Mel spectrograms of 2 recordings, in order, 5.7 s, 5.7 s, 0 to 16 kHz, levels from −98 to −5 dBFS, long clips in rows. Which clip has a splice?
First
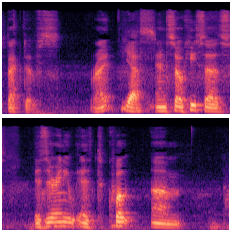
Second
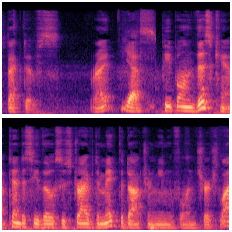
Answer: second; 2 cuts; at 1.9 s, 2.9 s

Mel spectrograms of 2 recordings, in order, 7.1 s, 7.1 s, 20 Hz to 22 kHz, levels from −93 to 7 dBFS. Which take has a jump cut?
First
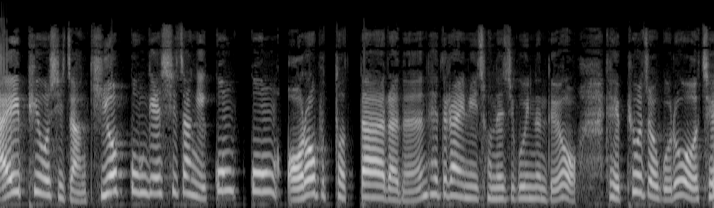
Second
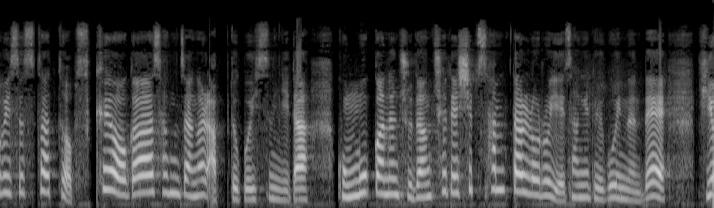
first; 1 cut; at 6.1 s

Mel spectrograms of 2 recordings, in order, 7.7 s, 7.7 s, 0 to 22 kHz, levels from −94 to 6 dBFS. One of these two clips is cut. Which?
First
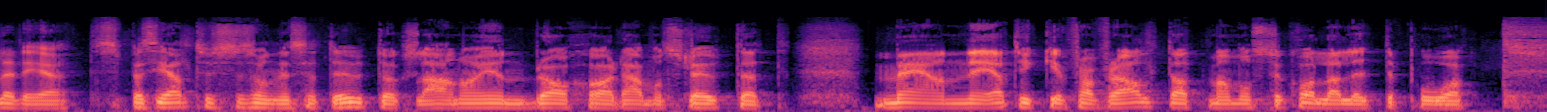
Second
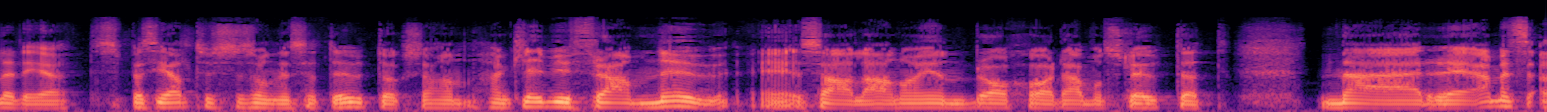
first; 2 cuts; at 2.1 s, 4.3 s

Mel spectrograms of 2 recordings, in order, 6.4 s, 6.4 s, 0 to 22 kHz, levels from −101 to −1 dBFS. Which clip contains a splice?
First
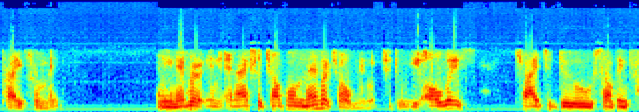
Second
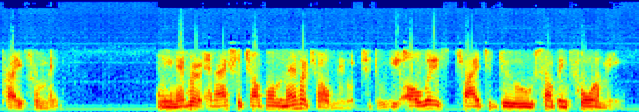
second; 2 cuts; at 2.0 s, 4.5 s

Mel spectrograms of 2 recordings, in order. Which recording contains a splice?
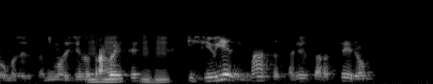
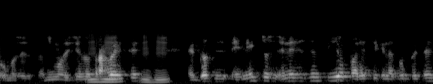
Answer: first; 1 cut; at 1.7 s

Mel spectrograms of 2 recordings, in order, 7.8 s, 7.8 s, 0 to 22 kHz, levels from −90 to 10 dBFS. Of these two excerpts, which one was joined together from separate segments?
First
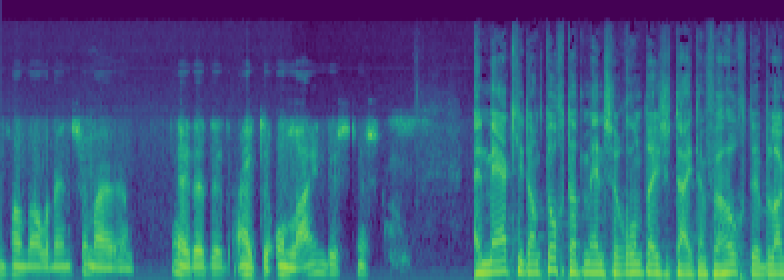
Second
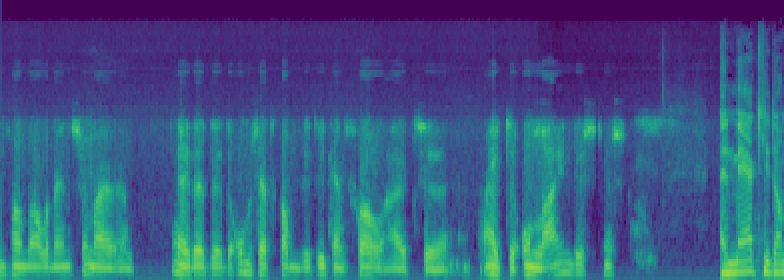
first; 1 cut; at 2.2 s

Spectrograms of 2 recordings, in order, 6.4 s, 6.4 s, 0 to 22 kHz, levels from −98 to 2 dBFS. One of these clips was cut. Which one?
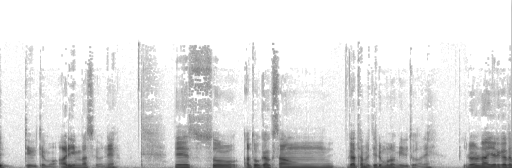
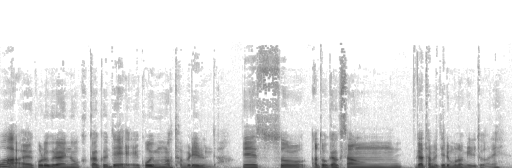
second; 1 cut; at 3.0 s

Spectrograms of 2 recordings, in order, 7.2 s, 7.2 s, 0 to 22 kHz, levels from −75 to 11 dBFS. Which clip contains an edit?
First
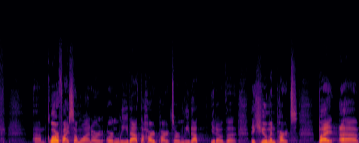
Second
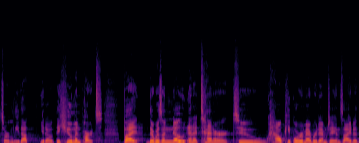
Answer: second; 2 cuts; at 1.1 s, 2.9 s

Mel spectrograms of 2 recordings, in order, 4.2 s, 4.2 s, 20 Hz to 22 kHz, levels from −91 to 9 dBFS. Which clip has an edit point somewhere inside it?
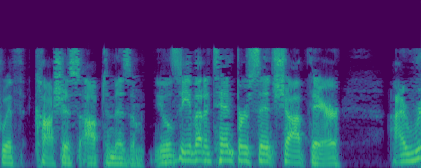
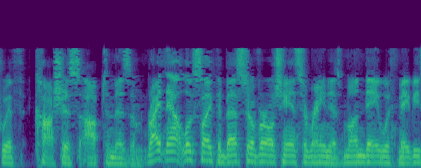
first; 1 cut; at 1.4 s

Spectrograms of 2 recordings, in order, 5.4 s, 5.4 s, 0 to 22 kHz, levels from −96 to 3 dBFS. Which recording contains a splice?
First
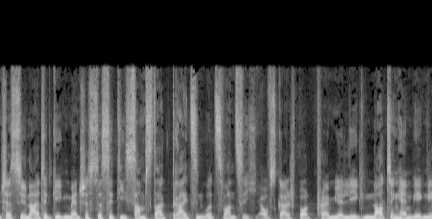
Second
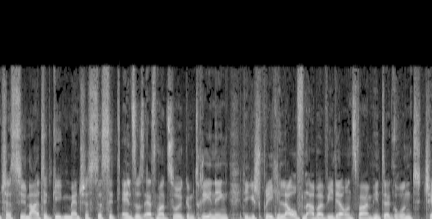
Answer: second; 1 cut; at 1.5 s

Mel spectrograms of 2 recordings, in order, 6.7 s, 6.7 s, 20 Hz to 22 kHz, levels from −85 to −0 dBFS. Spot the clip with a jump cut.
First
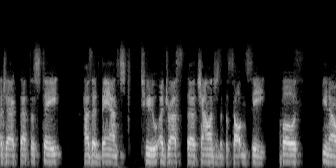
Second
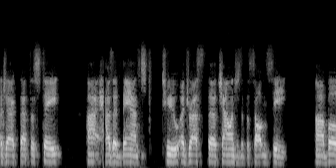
first; 2 cuts; at 1.7 s, 5.6 s

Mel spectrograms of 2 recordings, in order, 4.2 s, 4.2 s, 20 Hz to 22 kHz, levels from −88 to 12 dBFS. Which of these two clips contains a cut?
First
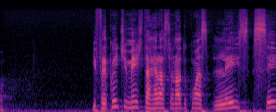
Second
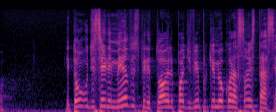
second; 1 cut; at 1.0 s

